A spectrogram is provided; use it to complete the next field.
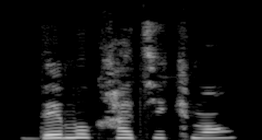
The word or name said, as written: democratiquement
